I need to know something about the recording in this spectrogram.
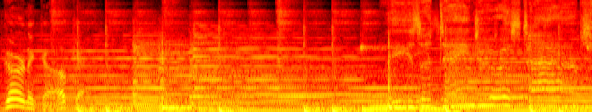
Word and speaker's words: Guernica: Guernica, so it's pronounced Guernica, okay.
